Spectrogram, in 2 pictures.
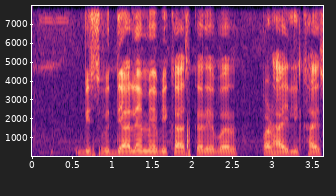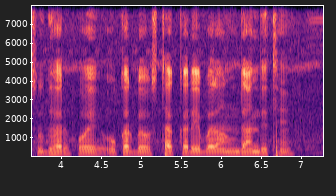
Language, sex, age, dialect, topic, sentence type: Chhattisgarhi, male, 18-24, Northern/Bhandar, banking, statement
